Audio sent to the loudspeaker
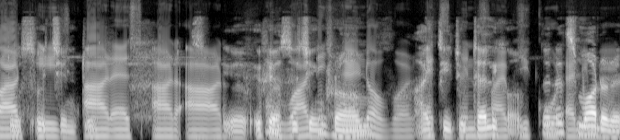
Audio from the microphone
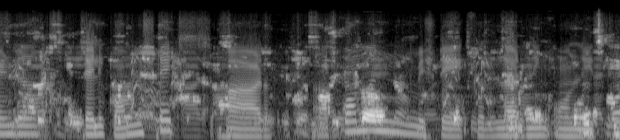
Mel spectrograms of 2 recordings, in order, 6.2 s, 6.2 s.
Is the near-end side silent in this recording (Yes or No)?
No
